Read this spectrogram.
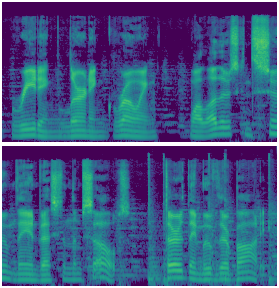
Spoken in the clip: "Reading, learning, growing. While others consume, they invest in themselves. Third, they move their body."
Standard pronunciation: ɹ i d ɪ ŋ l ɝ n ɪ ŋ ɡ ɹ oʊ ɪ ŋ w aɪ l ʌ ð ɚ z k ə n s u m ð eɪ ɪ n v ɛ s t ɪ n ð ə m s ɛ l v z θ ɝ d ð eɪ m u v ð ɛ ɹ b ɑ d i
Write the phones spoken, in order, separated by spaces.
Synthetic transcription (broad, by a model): ɹ i d ɪ ŋ l ɝ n ɪ ŋ ɡ ɹ oʊ ɪ ŋ w aɪ l ʌ ð ɚ z k n s u m ð eɪ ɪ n v ɛ s t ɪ n ð ə m s ɛ l v z θ ɝ d ð eɪ m u v ð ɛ ɹ b ɑ d i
